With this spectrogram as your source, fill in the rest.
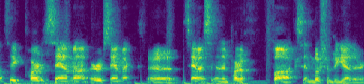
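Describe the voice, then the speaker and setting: The speaker has an American accent. Noticeable background noise is present. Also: man. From California. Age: 30s. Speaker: filmmaker. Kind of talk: podcast interview. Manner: hesitant, many fillers.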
